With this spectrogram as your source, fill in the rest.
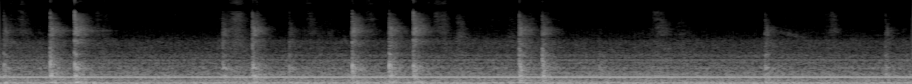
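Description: A pen taps and clicks against a touchscreen board.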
